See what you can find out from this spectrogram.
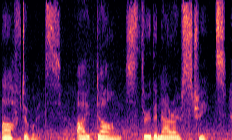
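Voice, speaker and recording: A woman performing a cold, vengeful witch who narrates her own dark tale in a deliberate, intense, dramatic way. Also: fairly low pitch, fairly even intonation, background noise. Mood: eerie, triumphant. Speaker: story narrator. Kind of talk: dramatic first-person scripted narration.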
